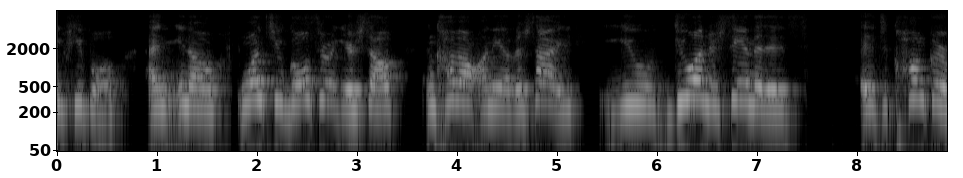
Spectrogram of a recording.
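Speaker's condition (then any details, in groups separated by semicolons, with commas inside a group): Cerebral palsy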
